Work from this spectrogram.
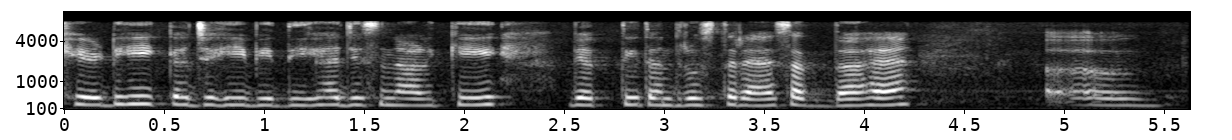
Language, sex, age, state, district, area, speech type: Punjabi, female, 18-30, Punjab, Mohali, rural, spontaneous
